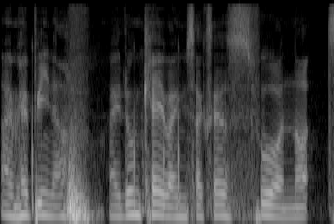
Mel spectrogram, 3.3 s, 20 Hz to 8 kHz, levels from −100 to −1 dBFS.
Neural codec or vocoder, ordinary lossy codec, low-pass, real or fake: none; none; 7.2 kHz; real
